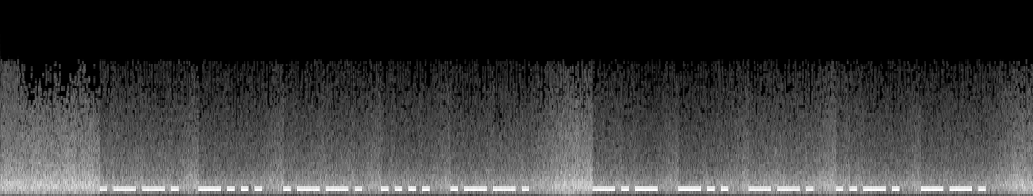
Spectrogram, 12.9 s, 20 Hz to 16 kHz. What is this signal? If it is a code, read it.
Morse code, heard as a keyed tone, hand-sent with a paddle, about 14 wpm, 680 Hz, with radio static and a narrow filter. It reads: PBPHP KDGFG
